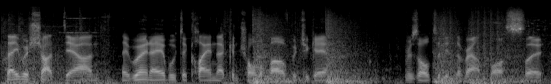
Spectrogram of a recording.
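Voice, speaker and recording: A man's voice: deep voice, flat delivery, fairly quick. A man giving detailed, explanatory live commentary on an esports match. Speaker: esports caster. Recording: game music and gunfire behind.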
